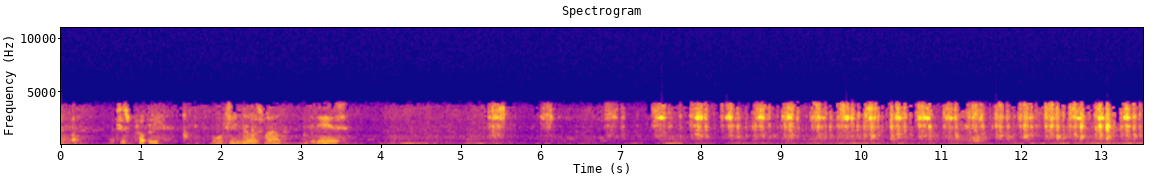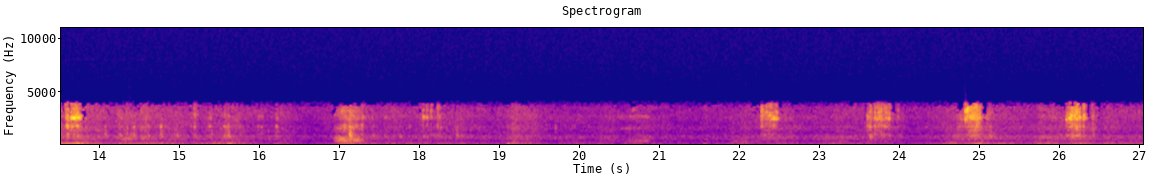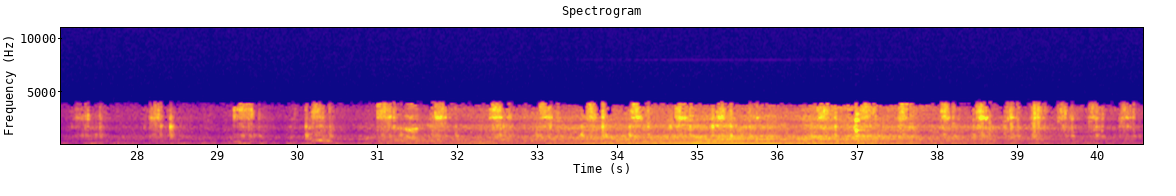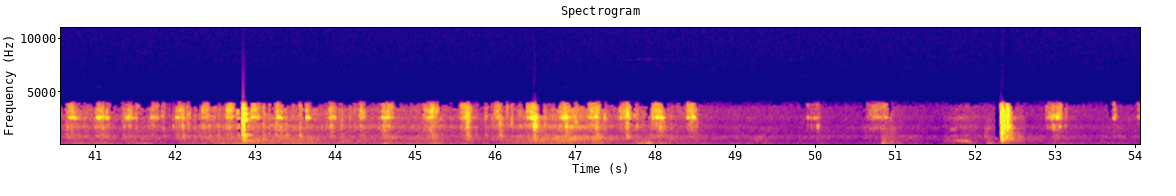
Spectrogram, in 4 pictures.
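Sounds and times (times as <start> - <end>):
socket ratchet clicking: 26.0 - 26.5.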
